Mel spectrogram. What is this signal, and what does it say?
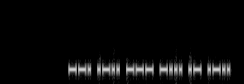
Morse code, heard as a keyed tone, about 53 wpm, 700 Hz. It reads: GLOBAL
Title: Sentences from Top 1200 Words - New Word Drill Alt - 50wpm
